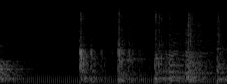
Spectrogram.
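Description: Faint footsteps on a stage floor: about four soft taps, roughly a third of a second apart, starting about a second in.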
